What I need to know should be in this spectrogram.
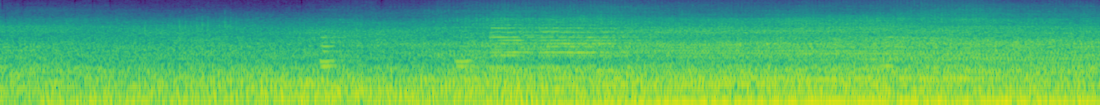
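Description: A scooter engine hums steadily up close.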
